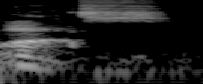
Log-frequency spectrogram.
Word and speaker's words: Flaccus: And actually, and I could be pronouncing it wrong, but I'm pretty sure that phonetically it is Flockus. Flackus. Maybe it's Flackus. How do you spell it? It is it's Flaccus. Flockus.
